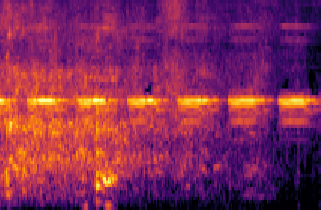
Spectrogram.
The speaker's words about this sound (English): Is that the fire alarm? Yeah.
